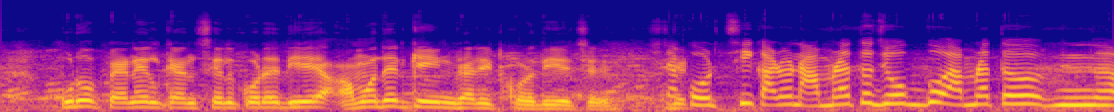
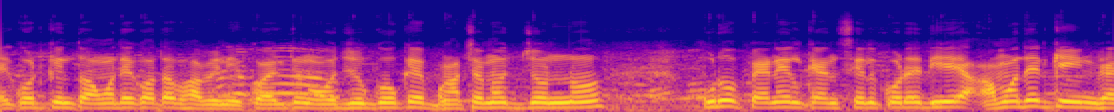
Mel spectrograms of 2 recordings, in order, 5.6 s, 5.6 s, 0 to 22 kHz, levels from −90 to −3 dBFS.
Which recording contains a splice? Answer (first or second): first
